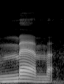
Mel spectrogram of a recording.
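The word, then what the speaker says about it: מם: And so that's a mem in Hebrew, okay? And like in the word Moshe, you see that style of an M there. It's called mem, M-E-M.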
